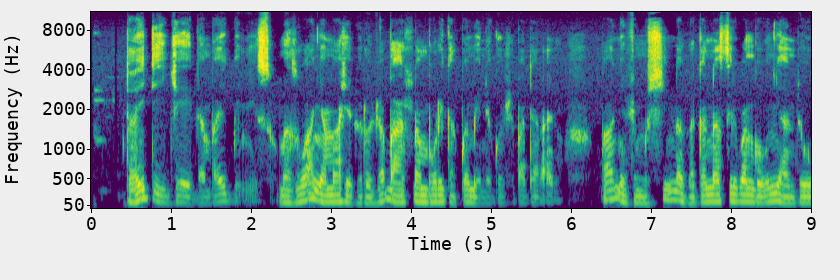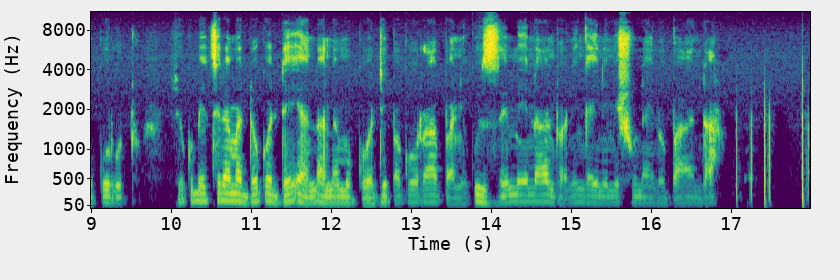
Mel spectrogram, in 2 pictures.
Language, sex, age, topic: Ndau, male, 18-24, health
